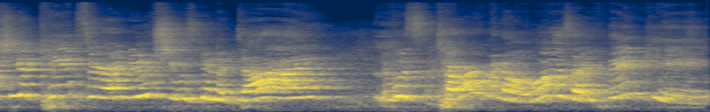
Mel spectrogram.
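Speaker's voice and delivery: very high-pitched comic self-reproach; mock exasperation. Comic kicking himself over loans he never took, mock exasperated. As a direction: whine it in exaggerated disbelief. Mock outrage at own missed chance.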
